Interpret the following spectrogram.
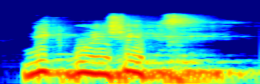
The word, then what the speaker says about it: Nick Vujicic: Aquel hombre, Nick Vujicic, así se pronuncia.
